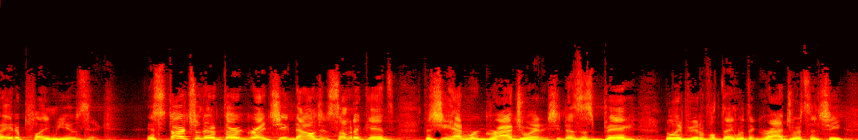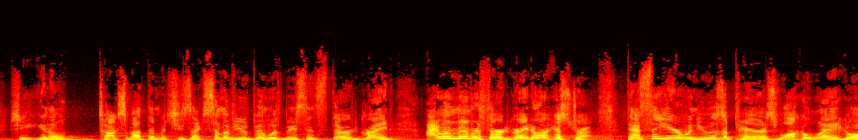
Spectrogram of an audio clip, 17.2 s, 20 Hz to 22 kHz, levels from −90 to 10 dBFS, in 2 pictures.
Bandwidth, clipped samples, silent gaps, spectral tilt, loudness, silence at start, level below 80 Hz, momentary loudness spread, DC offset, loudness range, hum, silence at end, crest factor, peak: 13.5 kHz; under 0.1%; none; -5.5 dB/octave; -16 LUFS; 0 s; -44 dBFS; 10 LU; under 0.1%; 6 LU; none; 0 s; 16 dB; 0 dBFS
